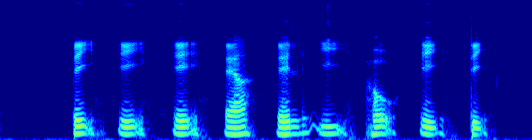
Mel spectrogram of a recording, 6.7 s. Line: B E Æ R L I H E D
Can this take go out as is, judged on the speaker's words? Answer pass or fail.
pass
